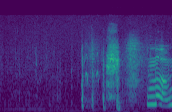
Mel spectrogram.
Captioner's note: chuckling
